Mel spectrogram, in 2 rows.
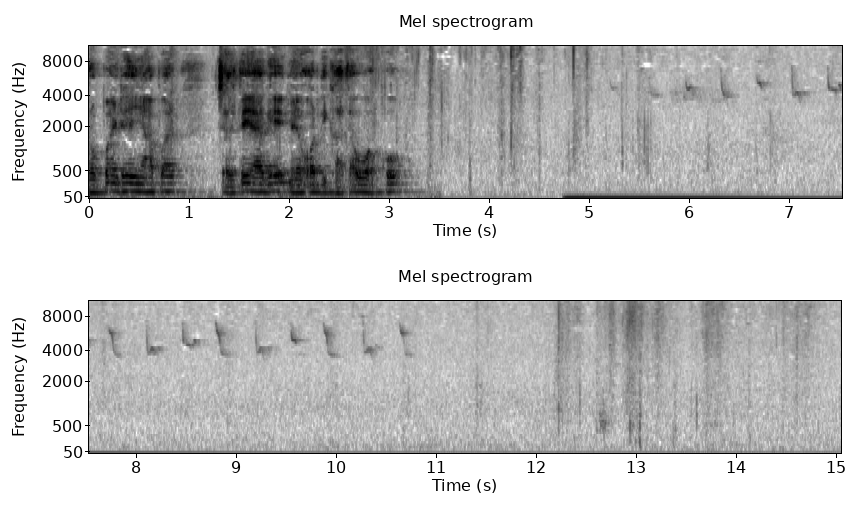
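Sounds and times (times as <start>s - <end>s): outdoor background hiss: 0.0s - 15.0s
bird chirps sliding down: 4.8s - 10.8s.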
